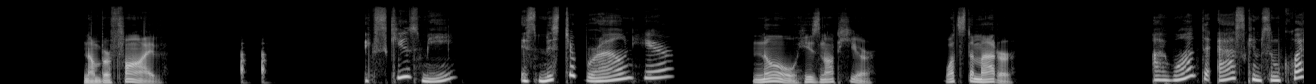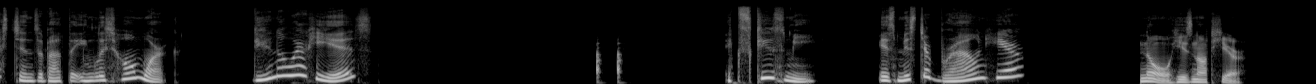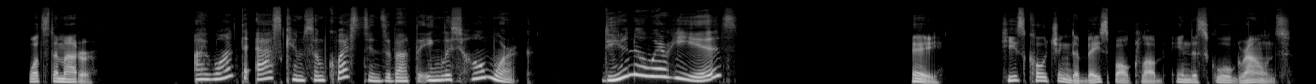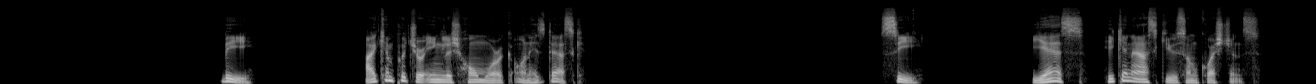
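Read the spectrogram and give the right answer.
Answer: A: He's coaching the baseball club in the school grounds.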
